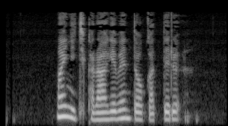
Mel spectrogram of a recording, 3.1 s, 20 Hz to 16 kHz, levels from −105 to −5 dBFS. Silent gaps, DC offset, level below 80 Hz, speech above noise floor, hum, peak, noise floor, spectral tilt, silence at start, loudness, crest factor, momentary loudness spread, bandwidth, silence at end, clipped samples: none; under 0.1%; -86 dBFS; 43 dB; none; -16 dBFS; -75 dBFS; -4 dB/octave; 0.75 s; -33 LUFS; 18 dB; 7 LU; 11.5 kHz; 0.65 s; under 0.1%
